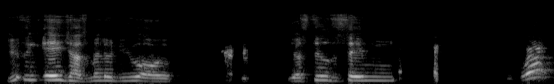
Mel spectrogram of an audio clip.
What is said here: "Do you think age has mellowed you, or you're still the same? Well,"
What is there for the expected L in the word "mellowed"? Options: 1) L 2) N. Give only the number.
1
